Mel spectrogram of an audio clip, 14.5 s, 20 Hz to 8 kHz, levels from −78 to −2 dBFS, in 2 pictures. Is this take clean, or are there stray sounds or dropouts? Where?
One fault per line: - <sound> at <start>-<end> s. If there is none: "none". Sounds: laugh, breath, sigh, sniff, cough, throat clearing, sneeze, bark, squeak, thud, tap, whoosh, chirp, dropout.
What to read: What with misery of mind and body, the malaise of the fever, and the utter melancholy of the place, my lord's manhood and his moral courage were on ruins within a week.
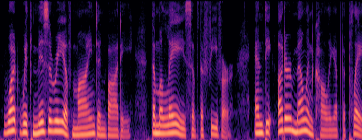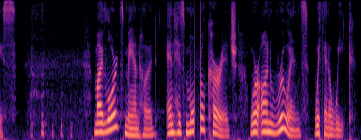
- laugh at 7.8-8.7 s
- dropout at 11.1-11.2 s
